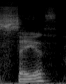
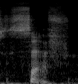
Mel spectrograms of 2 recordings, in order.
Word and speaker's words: saith: s a i as sath but it was actually just pronounced Seth just like the word said with a th instead of a d and in the morning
